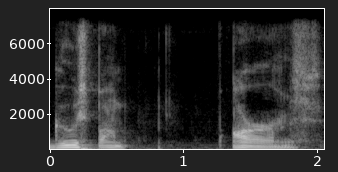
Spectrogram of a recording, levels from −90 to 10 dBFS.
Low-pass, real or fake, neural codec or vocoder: 7.2 kHz; real; none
